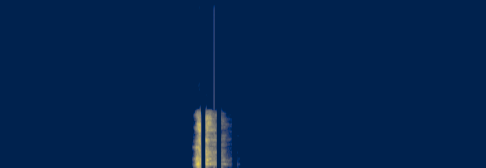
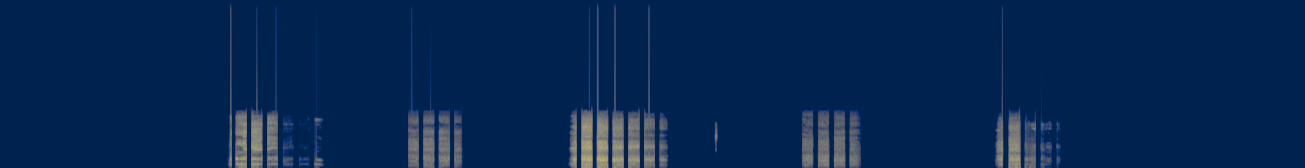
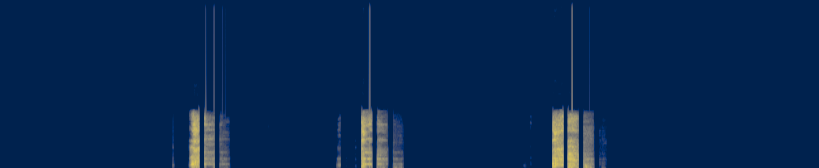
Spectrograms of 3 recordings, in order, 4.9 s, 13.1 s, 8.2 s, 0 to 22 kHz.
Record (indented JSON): {
  "cough_length": "4.9 s",
  "cough_amplitude": 24473,
  "cough_signal_mean_std_ratio": 0.11,
  "exhalation_length": "13.1 s",
  "exhalation_amplitude": 6423,
  "exhalation_signal_mean_std_ratio": 0.22,
  "three_cough_length": "8.2 s",
  "three_cough_amplitude": 26459,
  "three_cough_signal_mean_std_ratio": 0.18,
  "survey_phase": "alpha (2021-03-01 to 2021-08-12)",
  "age": "18-44",
  "gender": "Male",
  "wearing_mask": "No",
  "symptom_none": true,
  "smoker_status": "Ex-smoker",
  "respiratory_condition_asthma": false,
  "respiratory_condition_other": false,
  "recruitment_source": "REACT",
  "submission_delay": "1 day",
  "covid_test_result": "Negative",
  "covid_test_method": "RT-qPCR"
}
